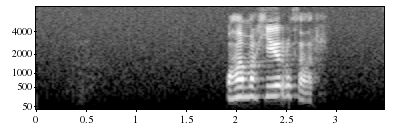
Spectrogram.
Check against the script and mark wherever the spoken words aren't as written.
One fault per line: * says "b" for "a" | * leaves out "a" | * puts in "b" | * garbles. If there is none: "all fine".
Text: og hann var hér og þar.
all fine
